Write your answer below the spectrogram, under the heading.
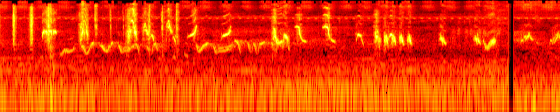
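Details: Greater green leafbird singing gacor with open wings, for masteran use: a fast chattering stream of zigzag warbles and sharp chirps, slowing to scattered looping whistles near the end.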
